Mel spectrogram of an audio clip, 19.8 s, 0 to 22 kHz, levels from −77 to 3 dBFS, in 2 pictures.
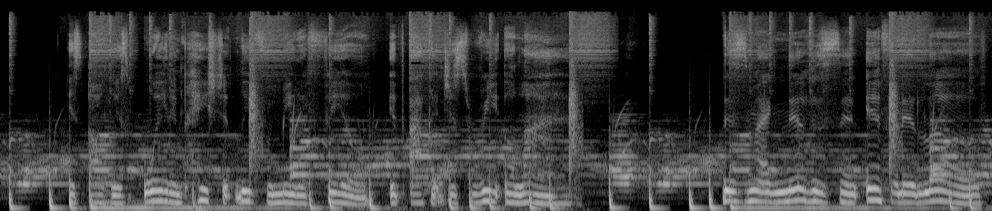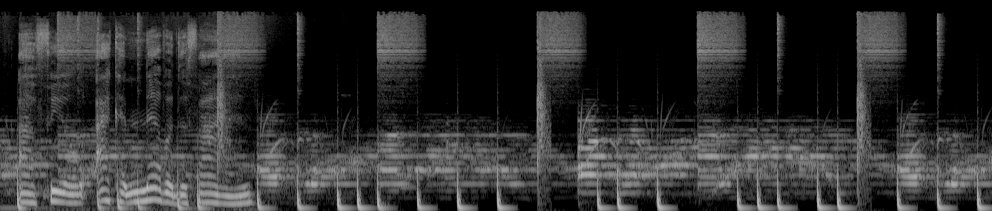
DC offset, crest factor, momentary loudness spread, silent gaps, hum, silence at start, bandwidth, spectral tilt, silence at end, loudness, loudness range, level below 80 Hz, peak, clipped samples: under 0.1%; 22 dB; 7 LU; none; none; 0 s; 18.5 kHz; -4 dB/octave; 0 s; -24 LUFS; 3 LU; -36 dBFS; -2 dBFS; under 0.1%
